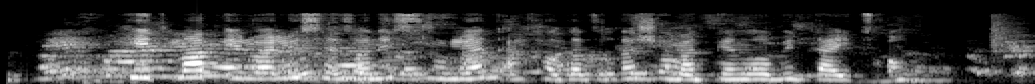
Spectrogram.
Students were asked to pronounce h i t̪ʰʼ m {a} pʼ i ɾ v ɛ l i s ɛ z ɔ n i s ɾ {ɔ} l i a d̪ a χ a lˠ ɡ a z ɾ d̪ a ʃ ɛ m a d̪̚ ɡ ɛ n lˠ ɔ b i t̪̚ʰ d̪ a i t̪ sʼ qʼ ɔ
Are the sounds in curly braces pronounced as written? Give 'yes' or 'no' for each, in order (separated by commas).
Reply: yes, no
